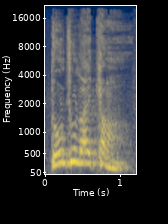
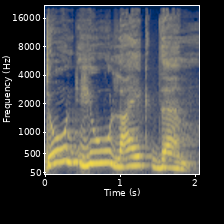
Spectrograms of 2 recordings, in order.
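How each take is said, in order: First: The th sound in 'them' is dropped. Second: The th sound in 'them' is clearly pronounced. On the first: "T H is removed completely" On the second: "We speak like this"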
